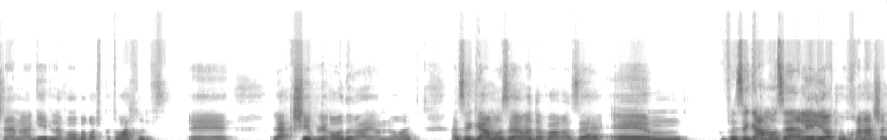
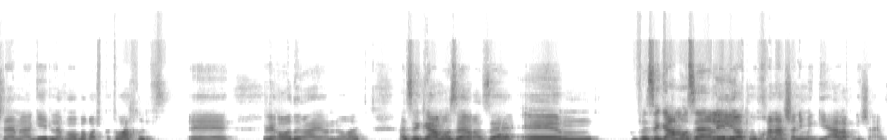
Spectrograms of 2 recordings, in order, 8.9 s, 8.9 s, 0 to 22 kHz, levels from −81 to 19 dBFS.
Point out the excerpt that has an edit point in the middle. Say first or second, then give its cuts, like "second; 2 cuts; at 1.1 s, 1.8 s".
second; 2 cuts; at 2.6 s, 4.7 s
